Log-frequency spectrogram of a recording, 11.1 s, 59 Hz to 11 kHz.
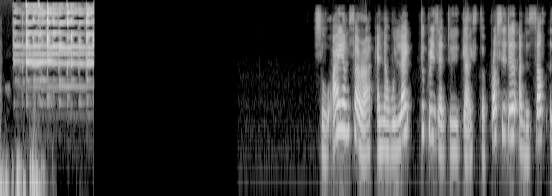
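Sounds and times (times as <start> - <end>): small bell ringing: 0.3 - 1.9.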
